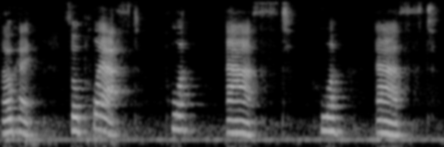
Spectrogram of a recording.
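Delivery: pl-ast stretched slowly into its sounds; sounding out. Shown as a demonstration. Teacher sounds out the word while spelling, stretched. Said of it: "sounding out spelling".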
